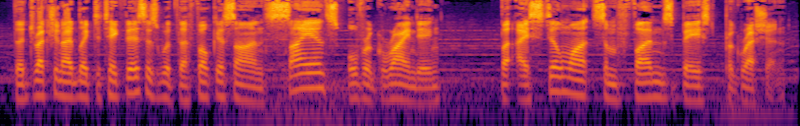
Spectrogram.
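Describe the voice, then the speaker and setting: Music plays in the background as a man with a medium pitch speaks at a moderate pace, his intonation lively. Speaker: gaming video creator. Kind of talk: casual gameplay commentary.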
